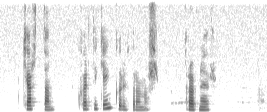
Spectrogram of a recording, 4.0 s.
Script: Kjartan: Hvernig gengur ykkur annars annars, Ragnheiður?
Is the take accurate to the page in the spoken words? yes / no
no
